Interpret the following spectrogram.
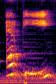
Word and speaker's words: ri: RI itu cara bacanya ada 2. R bisa kita baca R seperti biasa dan kita baca Z. Seperti apa saat kita bilang Asia? Dalam bahasa Inggris, Asia, Z.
